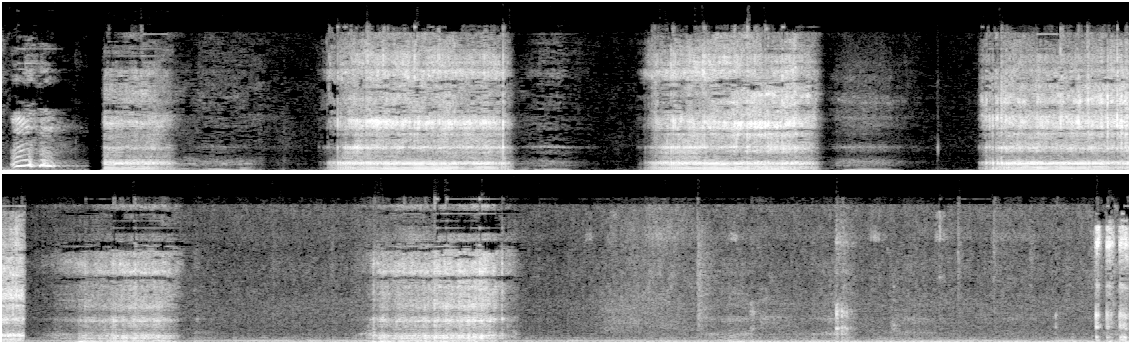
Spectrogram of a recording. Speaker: My husband snoring in his sleep and scared the baby.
